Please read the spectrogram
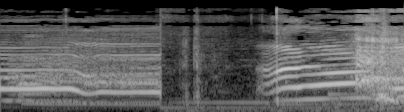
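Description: A person's drawn-out playful wail: a held note that falls and breaks off a little under a second in, then a second wail that rises near the end.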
